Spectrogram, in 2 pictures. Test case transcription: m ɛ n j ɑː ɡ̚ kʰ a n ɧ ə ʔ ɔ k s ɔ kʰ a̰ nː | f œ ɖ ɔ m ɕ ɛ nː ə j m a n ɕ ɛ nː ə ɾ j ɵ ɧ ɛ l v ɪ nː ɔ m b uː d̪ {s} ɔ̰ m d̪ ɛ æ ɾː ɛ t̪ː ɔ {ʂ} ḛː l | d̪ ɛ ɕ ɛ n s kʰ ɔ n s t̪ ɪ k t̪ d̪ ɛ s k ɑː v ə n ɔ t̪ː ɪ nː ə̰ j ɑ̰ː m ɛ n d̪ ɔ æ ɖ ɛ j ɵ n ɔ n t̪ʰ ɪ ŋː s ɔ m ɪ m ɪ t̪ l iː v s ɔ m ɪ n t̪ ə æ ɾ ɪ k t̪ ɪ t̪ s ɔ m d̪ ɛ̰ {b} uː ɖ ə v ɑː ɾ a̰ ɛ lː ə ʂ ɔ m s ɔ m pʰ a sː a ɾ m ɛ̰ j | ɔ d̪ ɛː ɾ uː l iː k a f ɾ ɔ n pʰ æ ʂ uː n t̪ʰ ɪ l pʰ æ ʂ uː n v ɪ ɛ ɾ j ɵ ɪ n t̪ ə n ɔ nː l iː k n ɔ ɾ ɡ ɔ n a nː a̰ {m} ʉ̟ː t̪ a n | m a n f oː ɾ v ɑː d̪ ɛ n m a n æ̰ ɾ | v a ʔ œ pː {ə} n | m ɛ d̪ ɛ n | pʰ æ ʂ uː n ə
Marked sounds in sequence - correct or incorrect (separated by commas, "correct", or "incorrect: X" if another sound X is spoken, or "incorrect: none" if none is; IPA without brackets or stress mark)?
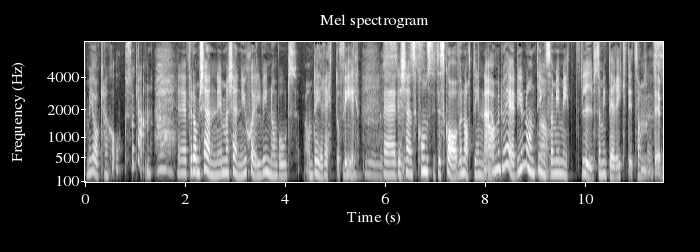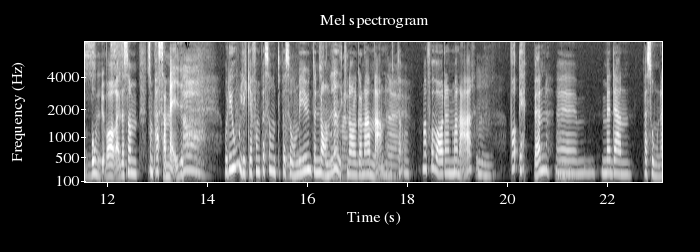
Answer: correct, incorrect: f, correct, incorrect: n, correct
